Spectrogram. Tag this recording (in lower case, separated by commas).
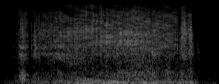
tearing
